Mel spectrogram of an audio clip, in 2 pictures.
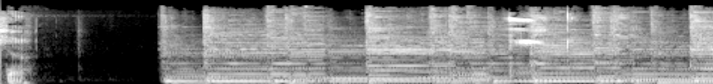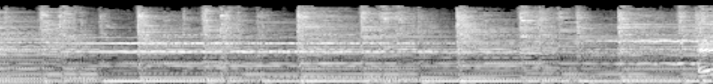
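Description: A French pop song starts after a second of silence, with a full band playing steady, loud chords and what sounds like a vocal line carried over the dense accompaniment.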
